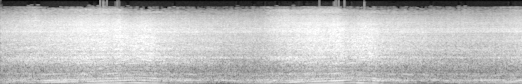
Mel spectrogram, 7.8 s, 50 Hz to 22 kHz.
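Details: 2000 Chevy S10 2.2 four-cylinder petrol revved twice, with a coarse rattle riding over the rising engine note; source unknown, owner asking what it is.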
